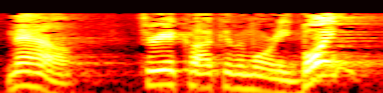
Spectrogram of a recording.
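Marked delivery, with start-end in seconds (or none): 1.9-2.3 sudden high loud boing. Retold or imitated. Pastor mimicking waking up with a loud boing. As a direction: pop awake with a cartoon boing.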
